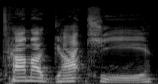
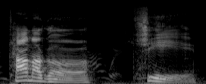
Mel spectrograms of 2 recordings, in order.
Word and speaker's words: Tamagotchi: See, this guy pronounces it correctly, motherfuckers. There are Not Tamagotchi. Get out of here. Tamago-chi.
